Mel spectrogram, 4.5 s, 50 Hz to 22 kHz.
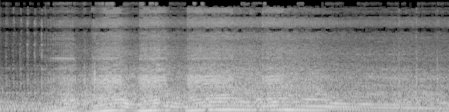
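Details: Yamaha Zuma 50 two-stroke scooter, about 80 miles ridden by owner, new belt and air filter: blips up then settles into an even idle with pitch sweeping down smoothly; starter clutch noise present, runs fine at idle.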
